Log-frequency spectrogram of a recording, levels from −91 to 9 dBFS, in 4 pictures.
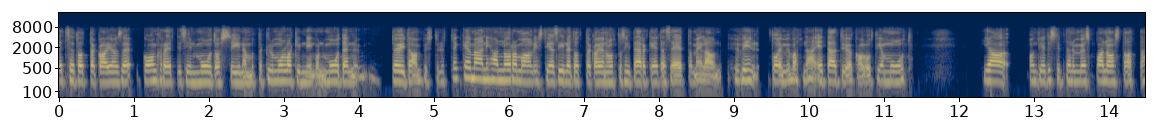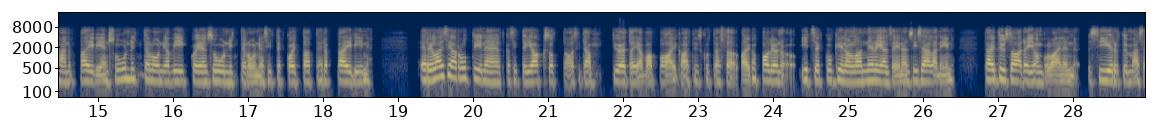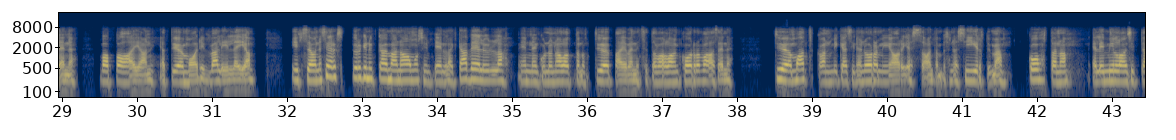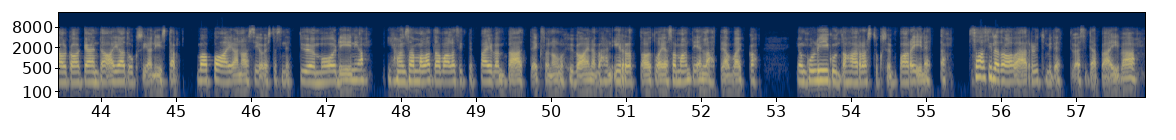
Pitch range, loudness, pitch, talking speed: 195-215 Hz, -19 LUFS, 205 Hz, 155 wpm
